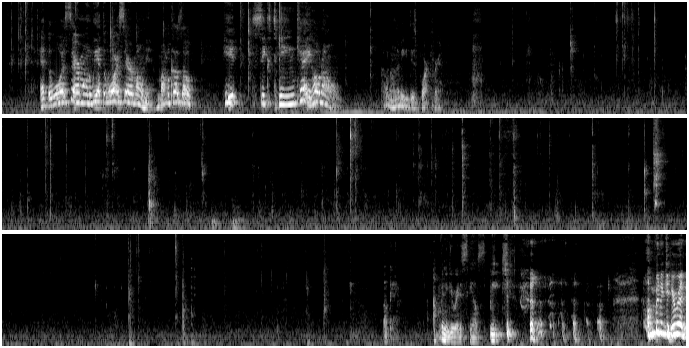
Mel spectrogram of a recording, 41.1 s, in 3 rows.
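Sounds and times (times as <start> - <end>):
person chewing with wet smacks: 6.8 - 7.6, 8.9 - 36.0.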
